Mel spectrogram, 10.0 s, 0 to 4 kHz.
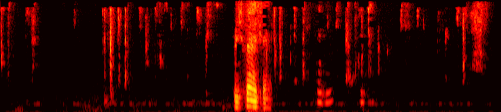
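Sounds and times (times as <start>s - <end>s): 
typing on a computer keyboard: 1.5s - 4.4s, 5.4s - 9.4s
speech: 4.7s - 5.5s, 6.3s - 7.5s.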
